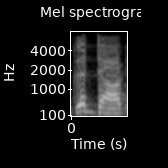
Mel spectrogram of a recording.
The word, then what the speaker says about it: Guddawg: And so this man has created, it's called Good Dog, and it's spelled G-U-D-D-A-W-G.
